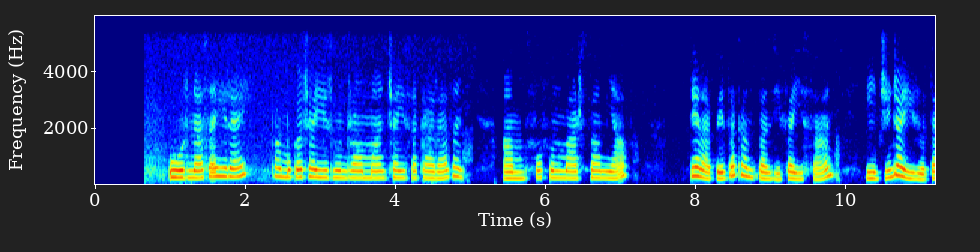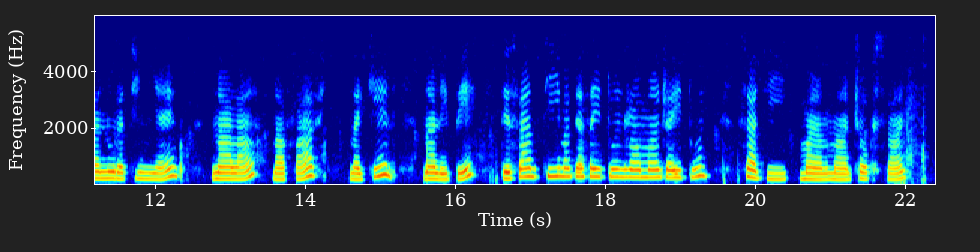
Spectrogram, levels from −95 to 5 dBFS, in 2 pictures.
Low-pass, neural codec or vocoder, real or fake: 5.4 kHz; none; real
